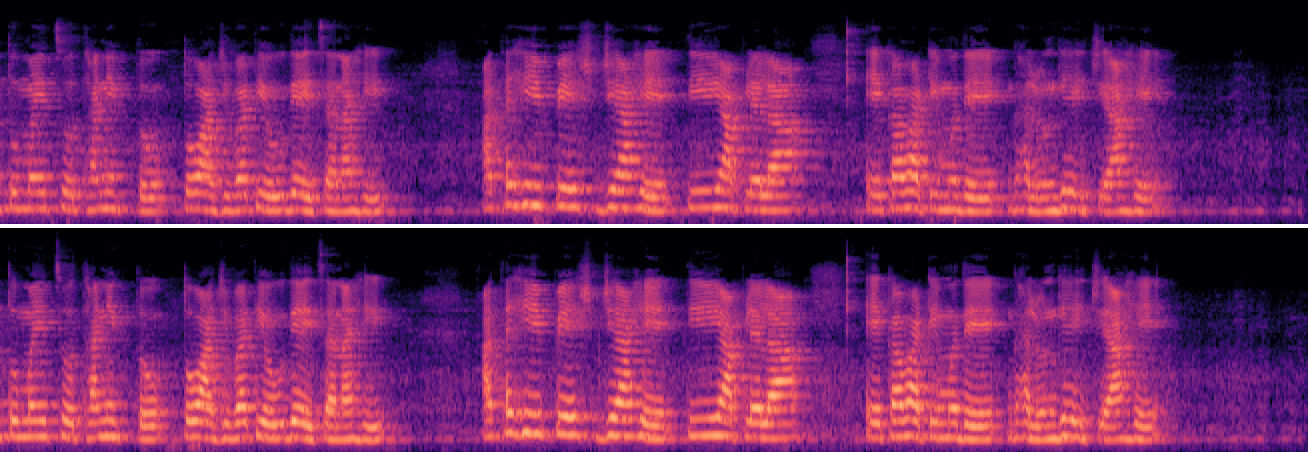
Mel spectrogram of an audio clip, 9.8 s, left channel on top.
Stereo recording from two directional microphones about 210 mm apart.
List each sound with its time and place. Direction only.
0.0 s a woman's voice: 35° right (ahead or behind)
